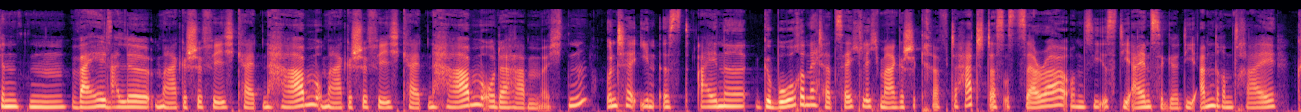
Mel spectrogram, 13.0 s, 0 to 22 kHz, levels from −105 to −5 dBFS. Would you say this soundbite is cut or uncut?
cut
